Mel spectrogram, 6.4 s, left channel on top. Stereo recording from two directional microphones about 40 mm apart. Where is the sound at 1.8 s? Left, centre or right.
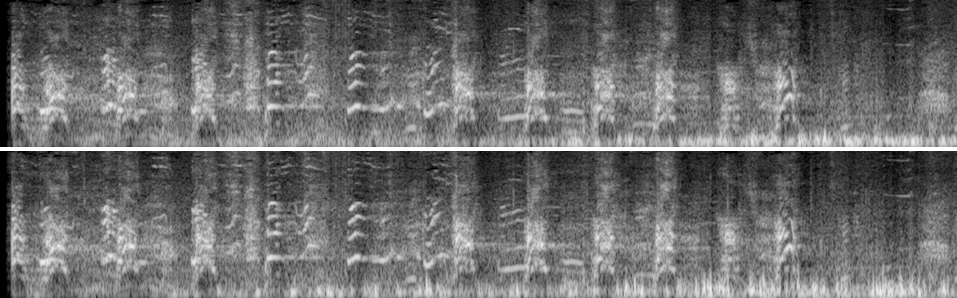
Right.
